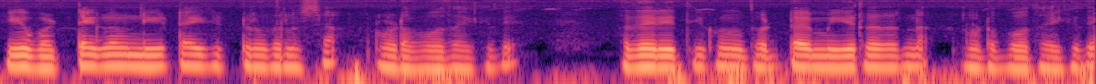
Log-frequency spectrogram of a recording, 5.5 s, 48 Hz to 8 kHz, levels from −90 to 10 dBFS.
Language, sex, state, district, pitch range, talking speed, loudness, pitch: Kannada, male, Karnataka, Koppal, 130-140 Hz, 110 wpm, -16 LUFS, 135 Hz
